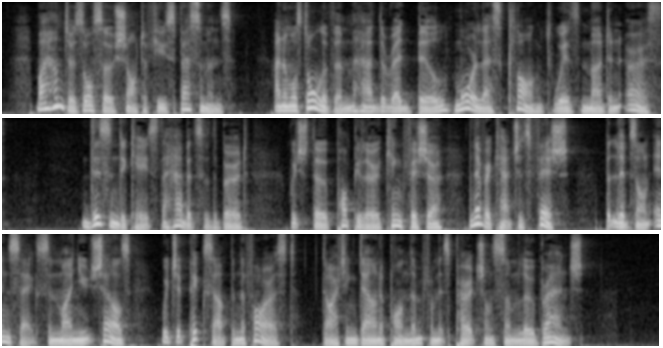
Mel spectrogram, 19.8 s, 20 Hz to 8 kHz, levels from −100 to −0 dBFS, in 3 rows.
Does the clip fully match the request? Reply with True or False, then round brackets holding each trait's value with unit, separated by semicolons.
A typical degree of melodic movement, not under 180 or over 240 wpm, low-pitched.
True (4.2 semitones; 195 wpm; 95 Hz)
